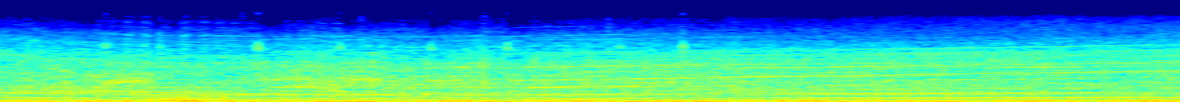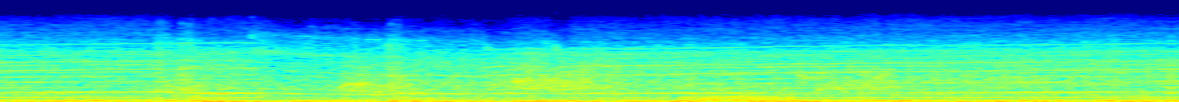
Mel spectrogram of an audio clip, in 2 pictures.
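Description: Race car engine in a racing video game, a steady droning whine that shifts pitch with gear changes and dips around corners, continuous throughout under faint background sounds.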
